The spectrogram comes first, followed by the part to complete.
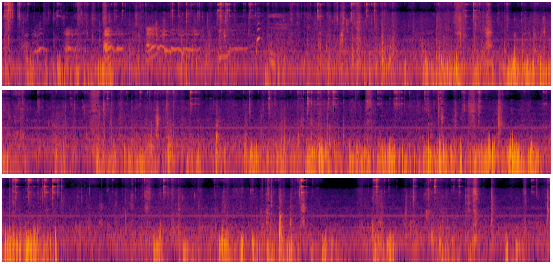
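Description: Small dog whimpering and whining while it is handled in play on its back, with a few wavering cries in the first few seconds. Then comes irregular scuffling and rustling from the dog and hand moving against the bedding.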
